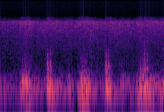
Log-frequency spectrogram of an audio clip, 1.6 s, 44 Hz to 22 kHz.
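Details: Second heart sound (S2).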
